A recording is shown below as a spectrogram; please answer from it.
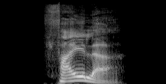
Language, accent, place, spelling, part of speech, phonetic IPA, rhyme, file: German, Germany, Berlin, feiler, adjective, [ˈfaɪ̯lɐ], -aɪ̯lɐ, De-feiler.ogg
- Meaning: inflection of feil: 1. strong/mixed nominative masculine singular 2. strong genitive/dative feminine singular 3. strong genitive plural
